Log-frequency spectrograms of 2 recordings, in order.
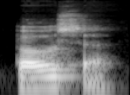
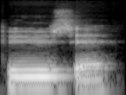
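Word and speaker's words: böse: to pronounce differently so if it was b-o-s-e without the two dots in the o it would be pronounced bosa but the two dots make it uh so it's booze so max's move says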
